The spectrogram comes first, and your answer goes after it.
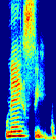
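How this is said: It is said with a clear s sound before the i. This is the southern way of saying it. "en el sur más, quizás más abierta, más clara"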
